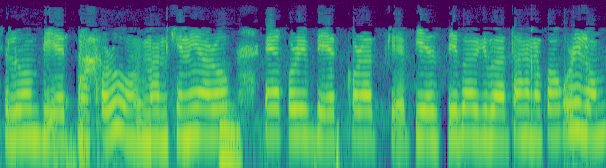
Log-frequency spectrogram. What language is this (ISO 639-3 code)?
asm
